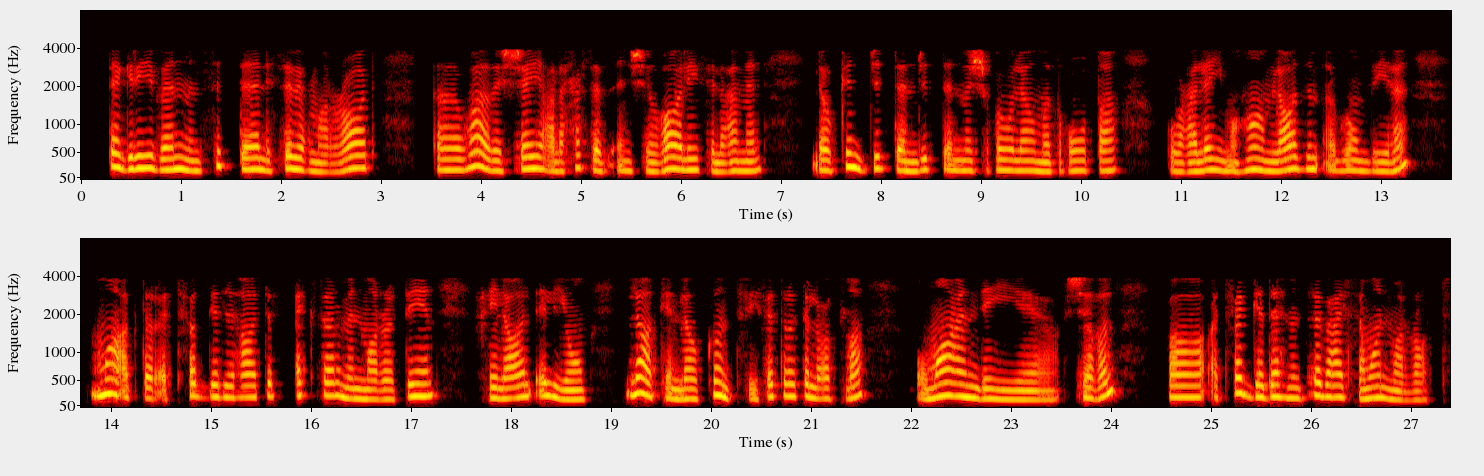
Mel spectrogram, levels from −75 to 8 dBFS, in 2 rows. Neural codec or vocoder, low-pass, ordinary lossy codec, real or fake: none; 7.2 kHz; AAC, 16 kbps; real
